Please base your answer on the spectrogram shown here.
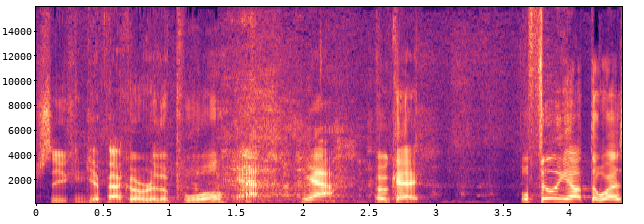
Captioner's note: laughter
